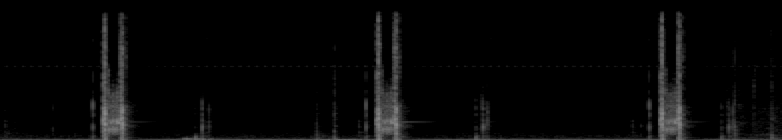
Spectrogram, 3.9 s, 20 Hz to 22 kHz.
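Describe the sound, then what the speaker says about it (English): A Sony A7C II camera plays its simulated electronic shutter sound three times, each a crisp, close double click spaced about 1.4 seconds apart, with quiet faint handling noise between. "that shutter sound is fake"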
